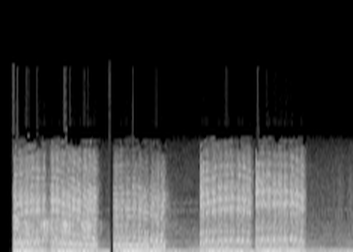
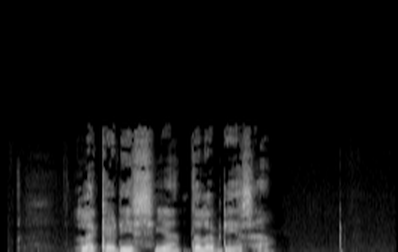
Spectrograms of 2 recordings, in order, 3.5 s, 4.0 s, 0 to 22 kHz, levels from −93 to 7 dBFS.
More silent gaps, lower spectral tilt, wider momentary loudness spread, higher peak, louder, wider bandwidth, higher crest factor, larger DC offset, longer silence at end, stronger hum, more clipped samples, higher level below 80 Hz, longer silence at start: neither; about the same, -4 dB/octave vs -5 dB/octave; about the same, 6 LU vs 8 LU; first, 0 dBFS vs -8 dBFS; first, -12 LUFS vs -23 LUFS; second, 10 kHz vs 11.5 kHz; second, 12 dB vs 18 dB; neither; second, 0 s vs 1.3 s; neither; neither; first, -28 dBFS vs -52 dBFS; second, 0.15 s vs 0.8 s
